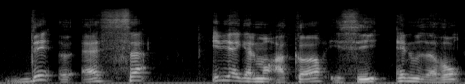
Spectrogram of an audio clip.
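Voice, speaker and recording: A man who teaches French at primary school leads a slow dictation lesson for young children. His medium-pitched voice is expressive and fairly bright as he spells words aloud letter by letter and sounds out each syllable deliberately.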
